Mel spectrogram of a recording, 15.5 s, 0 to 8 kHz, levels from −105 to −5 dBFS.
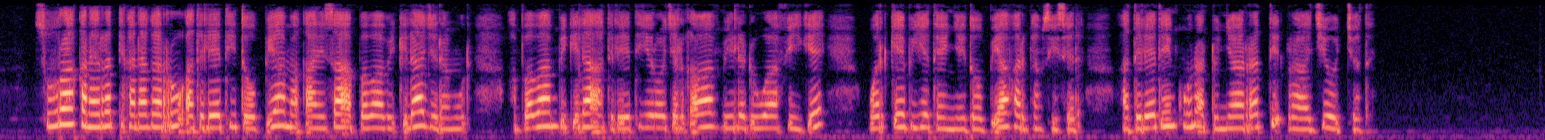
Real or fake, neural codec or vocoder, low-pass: real; none; 7.2 kHz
